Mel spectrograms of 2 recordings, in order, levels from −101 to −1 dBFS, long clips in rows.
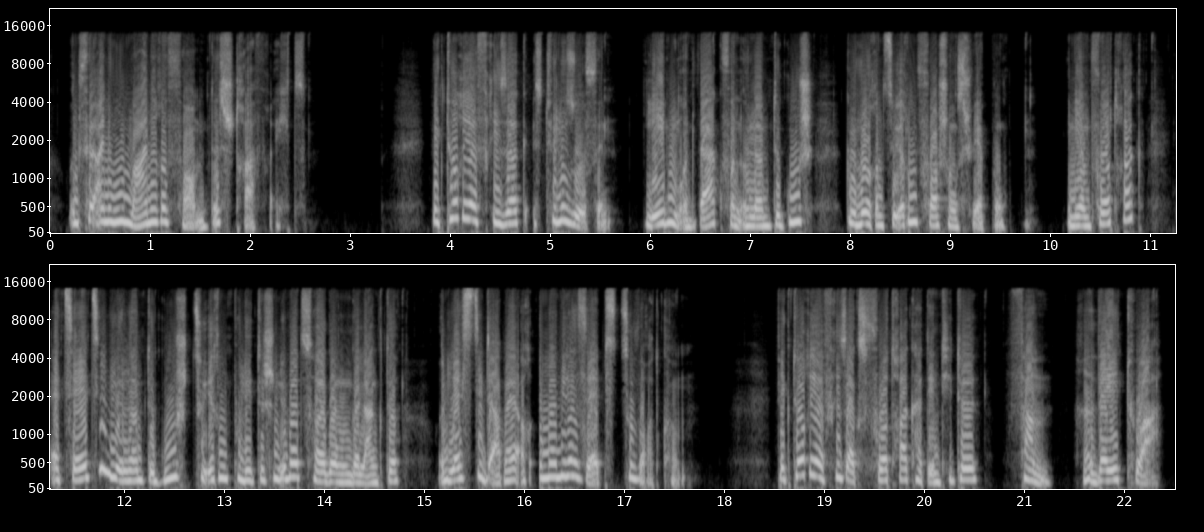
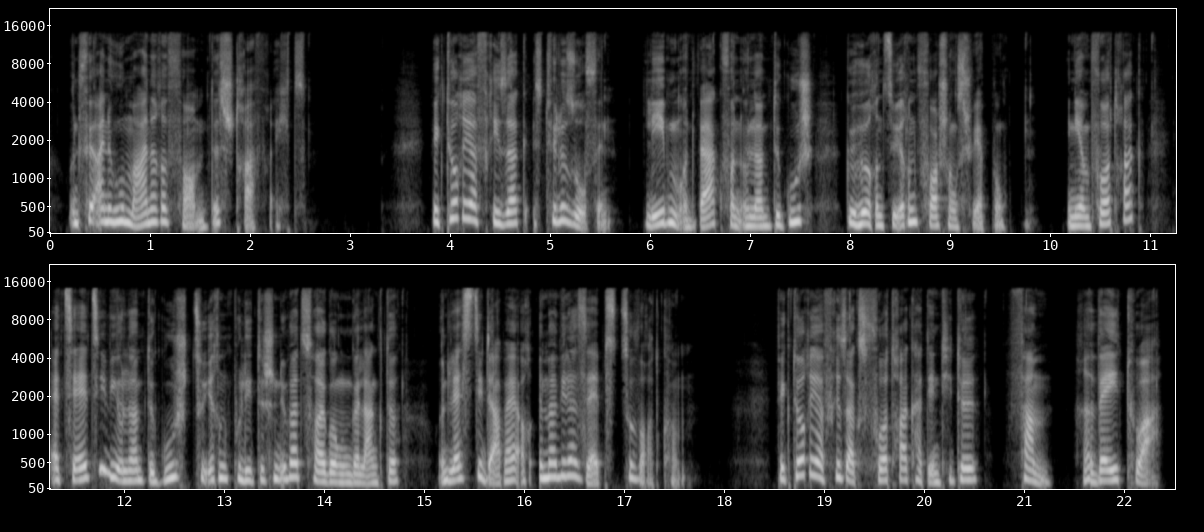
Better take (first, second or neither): second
